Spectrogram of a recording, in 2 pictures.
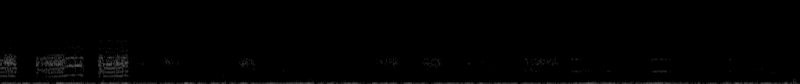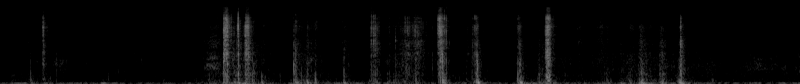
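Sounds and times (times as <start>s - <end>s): birds fighting with wings beating: 10.1s - 15.0s.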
